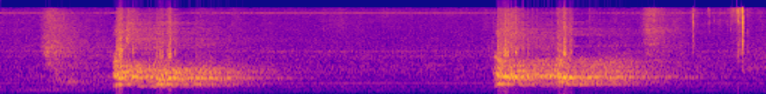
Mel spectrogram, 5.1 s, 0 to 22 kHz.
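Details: Dog barking, recorded 13 November 2015: two loud, sharp barks about two and a half seconds apart, each ringing on with a long echoing tail.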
